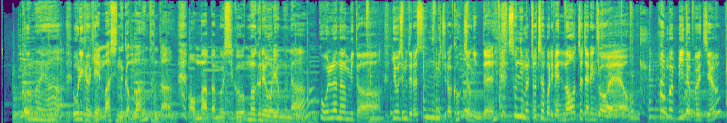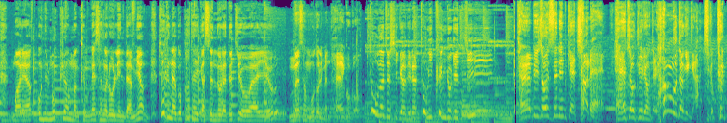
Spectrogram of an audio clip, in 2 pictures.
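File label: Korean male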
